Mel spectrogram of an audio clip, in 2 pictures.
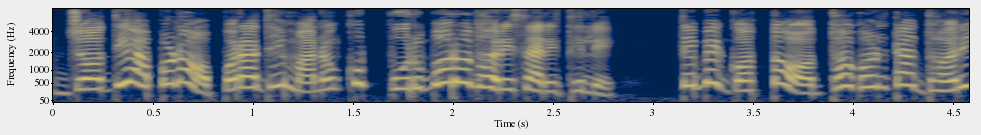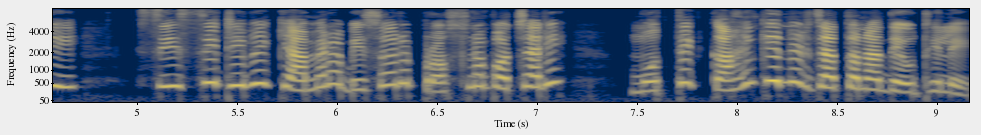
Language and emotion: Odia, angry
